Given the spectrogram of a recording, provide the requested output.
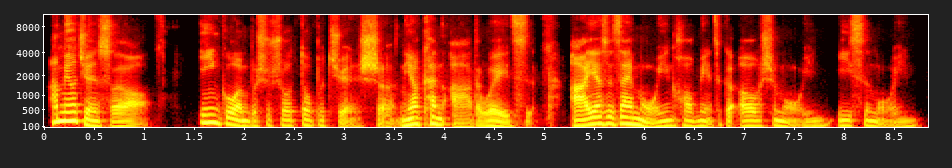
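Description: A woman teaching English pronunciation in a patient, lively way, her pitch bouncing as she explains and drills words with a student. Her voice has a slightly gravelly edge. She keeps asking quick checking questions. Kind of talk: bilingual English pronunciation lesson.

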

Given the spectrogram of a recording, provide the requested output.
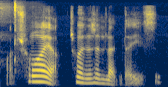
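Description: A woman teaching a Korean class over a video call, patient and encouraging, sounding words out slowly and repeating them. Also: medium pitch, a little mellow, slight background noise. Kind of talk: online language lesson.

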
